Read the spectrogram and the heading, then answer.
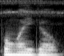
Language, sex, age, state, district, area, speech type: Bodo, male, 30-45, Assam, Chirang, urban, spontaneous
